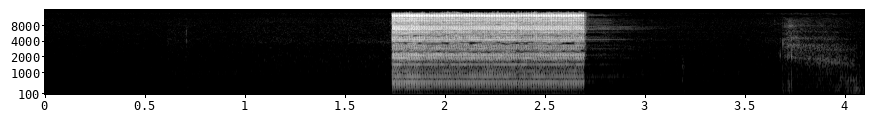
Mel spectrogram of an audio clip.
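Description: Electronic voting-session buzzer sounding once, a harsh, low, steady buzz lasting about a second and cutting off sharply. It signals that the voting time has run out and the vote is closed.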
